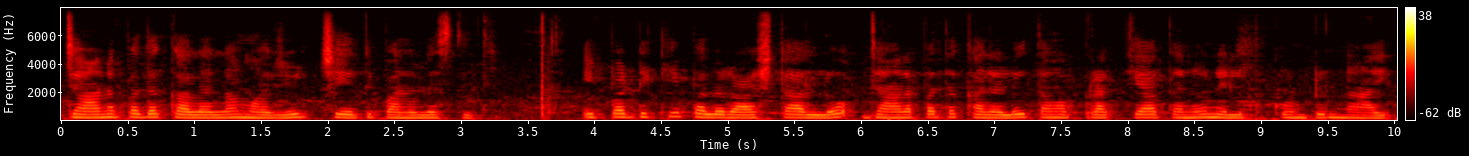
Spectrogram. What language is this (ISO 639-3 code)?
tel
